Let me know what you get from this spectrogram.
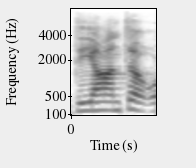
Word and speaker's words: D'Onta: And maybe that's why we saw the introduction of Devontae Foreman. Is that his name? Foreman, yeah. – Last week. – Yeah, I think they pronounce it Deonta or Donta, yeah. Like D'ONTA.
